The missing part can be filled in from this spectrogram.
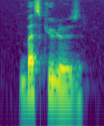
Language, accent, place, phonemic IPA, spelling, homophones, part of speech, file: French, France, Lyon, /bas.ky.løz/, basculeuse, basculeuses, adjective, LL-Q150 (fra)-basculeuse.wav
- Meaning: feminine singular of basculeur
